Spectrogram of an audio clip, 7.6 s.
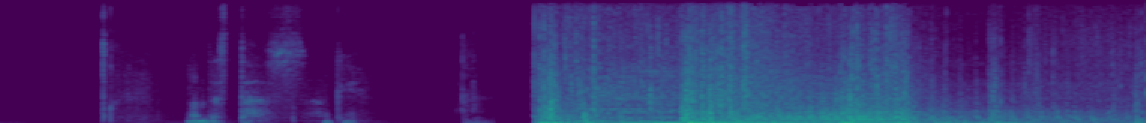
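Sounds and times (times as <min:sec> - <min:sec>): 
speech: 0:01.2 - 0:02.5
wood creaking: 0:03.6 - 0:07.6.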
